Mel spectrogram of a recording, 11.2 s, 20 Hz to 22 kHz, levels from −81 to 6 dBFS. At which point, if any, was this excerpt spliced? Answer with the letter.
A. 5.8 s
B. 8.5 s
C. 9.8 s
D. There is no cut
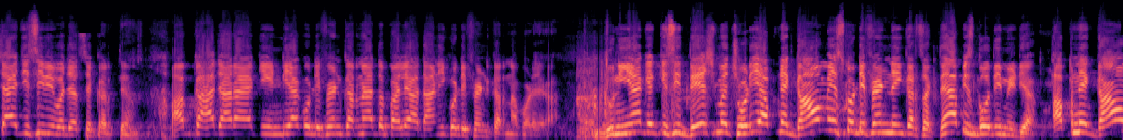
A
